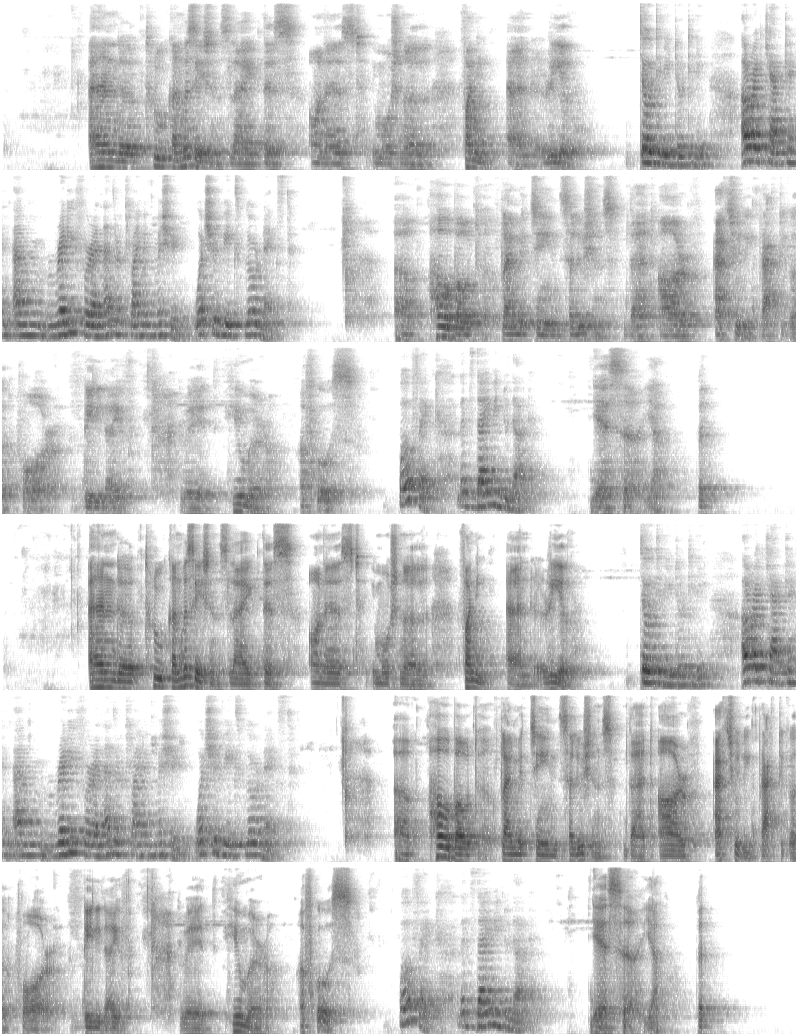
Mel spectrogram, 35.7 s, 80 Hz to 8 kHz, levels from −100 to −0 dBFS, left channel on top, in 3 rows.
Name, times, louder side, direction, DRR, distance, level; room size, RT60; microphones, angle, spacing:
voice 1, 1.3-7.2 7.6-8.7 17.0-17.4 17.8-18.0 18.3-24.6 24.8-26.8 27.2-27.9 28.3-29.1 32.6-33.7 34.3-34.4, right 6 dB, 90° right, 9 dB, 0.3 m, -36 dB
voice 2, 9.6-16.0 29.8-31.7, equal, 90° left, 0 dB, 0.7 m, -35 dB
2.3 x 2.0 x 3.6 m, 0.92 s
head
